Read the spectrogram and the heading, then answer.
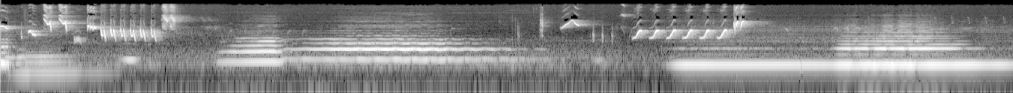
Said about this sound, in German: suchen die Nachtigallen gerade Berlin auf, um mit den mannigfaltigen Klängen dieser Großstadt in einen Wettstreit zu treten, wie beim lautlichen Markieren des eigenen Reviers anderen Nachtigallenmännchen gegenüber.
